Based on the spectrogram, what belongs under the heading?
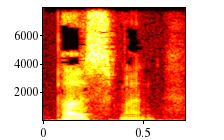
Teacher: the normal way of pronouncing postman is with no T sound in the middle. Of course, we can slow down our pronunciation and say postman if we wish, but normally we just say postman.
